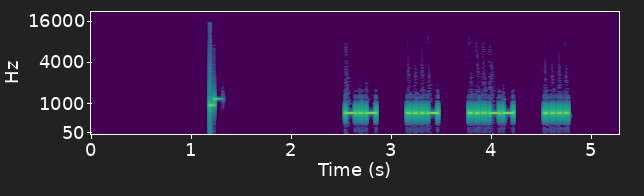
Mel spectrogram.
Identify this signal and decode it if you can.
Morse code, heard as a keyed tone, about 36 wpm, spaced as for 20 wpm, 700 Hz. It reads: KV3H
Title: USA Call Signs - 3x Character Spacing - 35wpm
